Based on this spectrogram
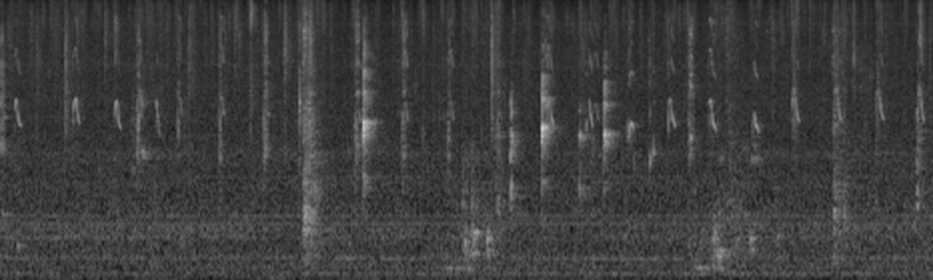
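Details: In the morning, two sakura Java sparrow chicks aged six and four days beg for food with thin, high cheeps in irregular bursts, about one every two seconds, along with louder knocks and handling noises.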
